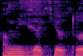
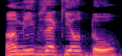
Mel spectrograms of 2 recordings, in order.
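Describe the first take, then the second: First: Lower, softer murmur of Amigos, aqui eu tô; hushed, lower run-through of Amigos, aqui eu tô; soft recital. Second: Higher and louder recital of amigos, aqui eu tô; declaimed verse. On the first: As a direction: read Amigos, aqui eu tô quietly to yourself. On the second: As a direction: proclaim amigos, aqui eu tô to an audience. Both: Shown as a demonstration. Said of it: "Por exemplo".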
